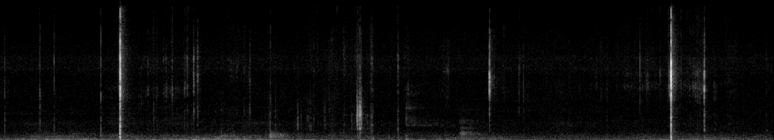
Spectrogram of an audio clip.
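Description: Small plastic Lego pieces clicking and tapping as they are handled over a baseplate: about five sharp clicks, the loudest about a second in and near the end.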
